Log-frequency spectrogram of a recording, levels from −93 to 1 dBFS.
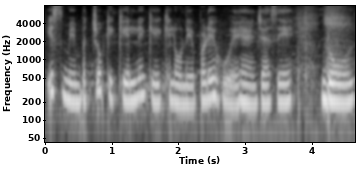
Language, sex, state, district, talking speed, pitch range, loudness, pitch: Hindi, female, Himachal Pradesh, Shimla, 155 wpm, 195-220 Hz, -19 LUFS, 205 Hz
